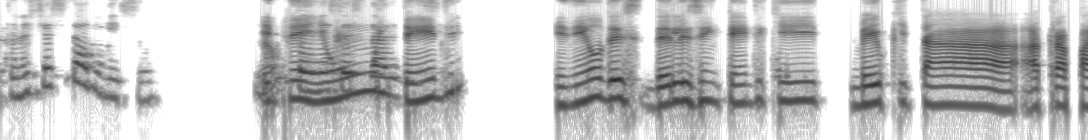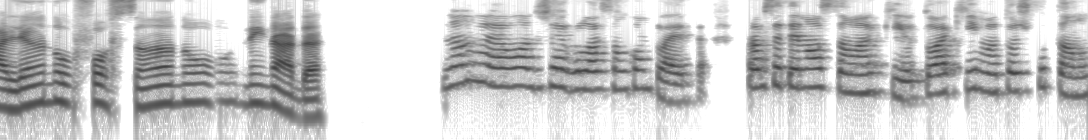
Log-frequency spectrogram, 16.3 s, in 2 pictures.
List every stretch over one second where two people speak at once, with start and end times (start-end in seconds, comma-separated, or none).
2.0-3.3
